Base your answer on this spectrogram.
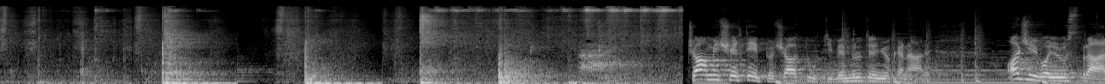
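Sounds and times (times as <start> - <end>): kicks on heavy punching bag: 1.6 - 2.4, 3.0 - 5.8.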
